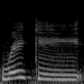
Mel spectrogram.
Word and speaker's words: Reiki: trying to accomplish well raiki is is a Japanese word with two syllables the first syllable Ray REI means Universal energy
